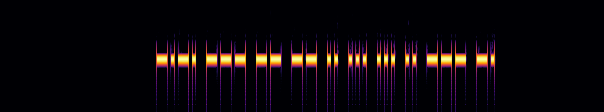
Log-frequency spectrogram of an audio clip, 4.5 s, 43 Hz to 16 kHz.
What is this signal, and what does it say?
Morse code, heard as a keyed tone, about 44 wpm, 700 Hz. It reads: COMMISSION
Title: Top 1251-1500 Words 45wpm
